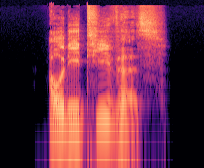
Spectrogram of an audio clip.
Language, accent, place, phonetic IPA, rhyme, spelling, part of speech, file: German, Germany, Berlin, [aʊ̯diˈtiːvəs], -iːvəs, auditives, adjective, De-auditives.ogg
- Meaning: strong/mixed nominative/accusative neuter singular of auditiv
